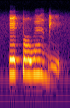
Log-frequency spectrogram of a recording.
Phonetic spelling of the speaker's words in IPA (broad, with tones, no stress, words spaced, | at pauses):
e˧k͡po˧wũ˧ɡ͡bi˨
